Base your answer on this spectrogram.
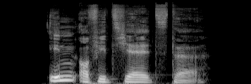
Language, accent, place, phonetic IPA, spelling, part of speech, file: German, Germany, Berlin, [ˈɪnʔɔfiˌt͡si̯ɛlstə], inoffiziellste, adjective, De-inoffiziellste.ogg
- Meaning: inflection of inoffiziell: 1. strong/mixed nominative/accusative feminine singular superlative degree 2. strong nominative/accusative plural superlative degree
